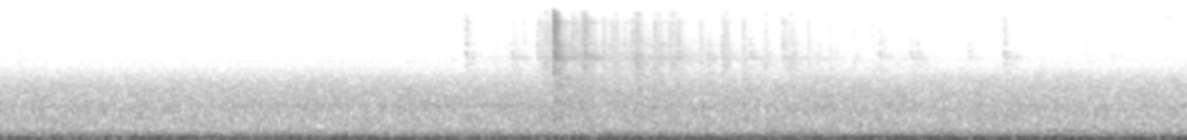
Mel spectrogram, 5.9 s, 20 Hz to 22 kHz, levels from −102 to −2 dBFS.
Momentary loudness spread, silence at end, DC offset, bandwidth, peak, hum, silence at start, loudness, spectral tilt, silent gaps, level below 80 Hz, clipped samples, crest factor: 3 LU; 0 s; under 0.1%; 15.5 kHz; -32 dBFS; none; 0 s; -46 LUFS; -7 dB/octave; none; -46 dBFS; under 0.1%; 12 dB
